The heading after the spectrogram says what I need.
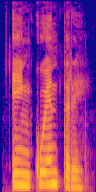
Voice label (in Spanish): encuentre, Spanish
